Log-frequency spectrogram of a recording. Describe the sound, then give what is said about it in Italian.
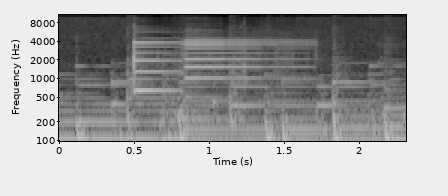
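A short electronic chime plays a few bright, ringing tones in quick succession, a confirmation jingle from a digital talking bathroom scale for blind users, switched on by a simple hand clap from up to a couple of metres away, with no voices. “Si posa la bilancia sul pavimento o sul piano di un mobile, la si mette in funzione con un semplice battito di mani anche ad un paio di metri di distanza. Ne darà subito conferma il seguente suono.”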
